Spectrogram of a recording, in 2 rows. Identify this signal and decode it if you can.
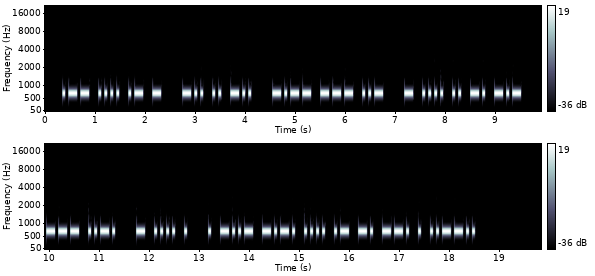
Morse code, heard as a keyed tone, about 20 wpm, 700 Hz. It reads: WHAT DID YOU THINK OF THE EXCHANGE?
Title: Sentences from Top 1000 Words - Review Part 6 - 20wpm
